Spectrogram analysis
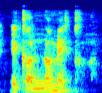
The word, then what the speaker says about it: economical: Economical, economical, and the stress is on the third syllable, which is economical comes from economy, a noun. The stress of economy is on the second syllable, and then when it changes into an adjective, it becomes economical.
